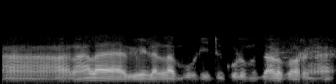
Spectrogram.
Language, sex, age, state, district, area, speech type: Tamil, male, 60+, Tamil Nadu, Namakkal, rural, conversation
